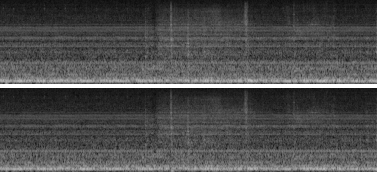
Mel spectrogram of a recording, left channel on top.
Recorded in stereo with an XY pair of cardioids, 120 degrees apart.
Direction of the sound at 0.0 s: 15° left.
